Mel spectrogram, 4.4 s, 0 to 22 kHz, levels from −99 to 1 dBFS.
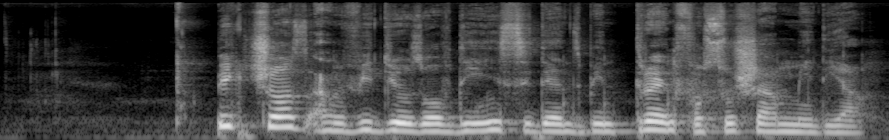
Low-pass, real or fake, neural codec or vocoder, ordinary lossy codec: none; real; none; none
